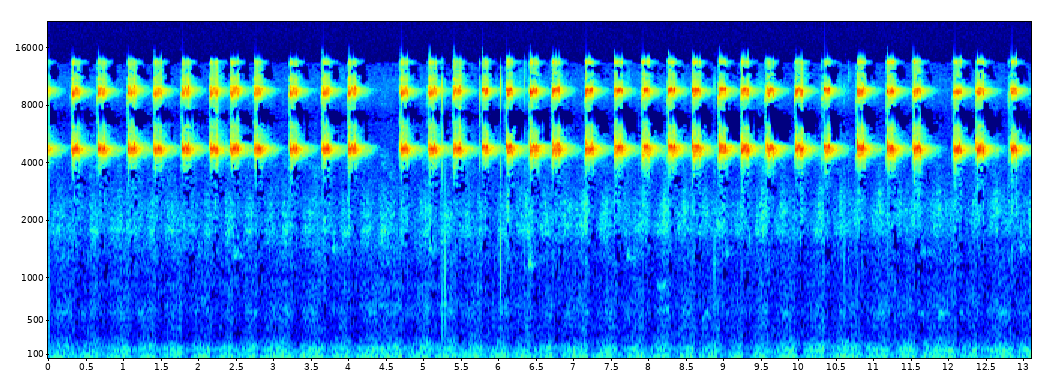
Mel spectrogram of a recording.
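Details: Cricket known locally as jangkrik kalung, used as a tutor sound for training songbirds; clear high chirps repeated steadily, nearly three per second, each with a strong tone and a fainter upper band, brief pauses in the run.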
